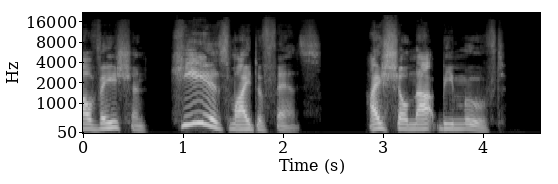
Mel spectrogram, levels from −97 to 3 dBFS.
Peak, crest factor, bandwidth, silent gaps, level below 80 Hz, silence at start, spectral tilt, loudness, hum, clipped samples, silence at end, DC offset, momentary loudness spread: -6 dBFS; 22 dB; 17 kHz; none; -74 dBFS; 0 s; -4 dB/octave; -25 LUFS; none; under 0.1%; 0.35 s; under 0.1%; 17 LU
